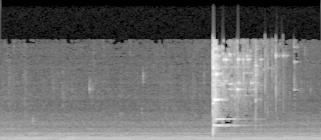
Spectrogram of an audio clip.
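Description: Logo-intro music: a sustained low droning chord, with one sharp glassy clink hit about two-thirds of the way through that rings briefly.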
